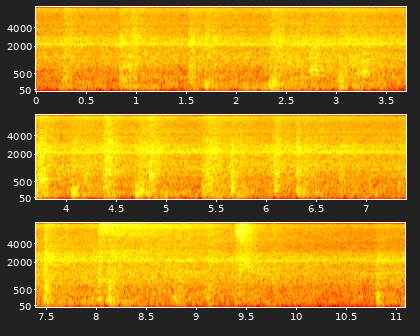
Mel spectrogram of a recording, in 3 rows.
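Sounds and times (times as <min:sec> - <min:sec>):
train rumbling: 0:00.0 - 0:11.0
wheels clacking over rail joints: 0:00.2 - 0:09.5
high hiss: 0:07.9 - 0:10.0.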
